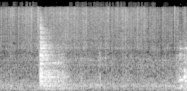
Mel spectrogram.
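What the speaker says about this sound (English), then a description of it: "And this is going to get all over your floor sometimes, the stove, but that comes with popping amaranth." Amaranth seeds pop and sizzle in a hot pan on a stove, with a sharp burst of crackling near the start and faint scattered pops after.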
